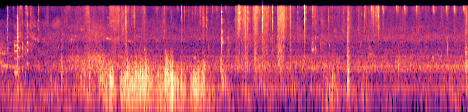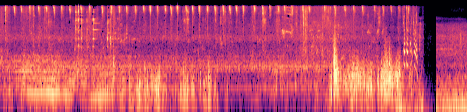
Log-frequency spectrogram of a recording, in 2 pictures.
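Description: Metal camping cookware being handled and assembled: pot, frying pan, lid and wire pot stand clinking and knocking against each other, with one louder knock near the end.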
